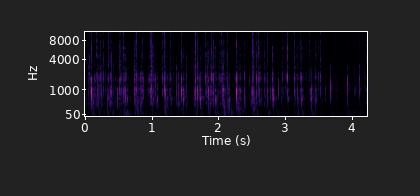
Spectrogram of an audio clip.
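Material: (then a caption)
Faux leather. Long nails tap quickly on a light-blue pebbled faux leather wallet with gold hardware, making a rapid run of about 30 short, dry clicks. The clicks are bright, with no low-end body and almost no ring.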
